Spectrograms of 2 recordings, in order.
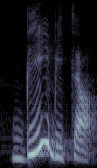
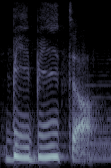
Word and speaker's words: bibita: Getränke, bibita und nicht bibita.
